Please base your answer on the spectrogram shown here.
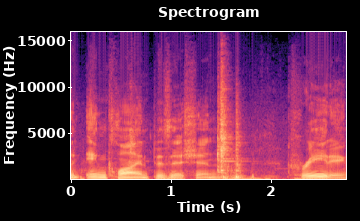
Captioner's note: bench clanks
